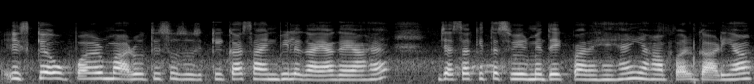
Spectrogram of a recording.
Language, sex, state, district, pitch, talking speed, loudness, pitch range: Hindi, female, Haryana, Rohtak, 245 Hz, 165 wpm, -13 LUFS, 230-260 Hz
